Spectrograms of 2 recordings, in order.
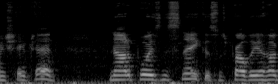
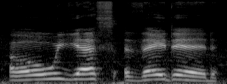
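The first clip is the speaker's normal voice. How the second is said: thrilled; 10 dB louder, much slower than usual. Real, not acted. Vlogger thrilled to show viewers the Poe card, loud and excited. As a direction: shout your joy at the card.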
